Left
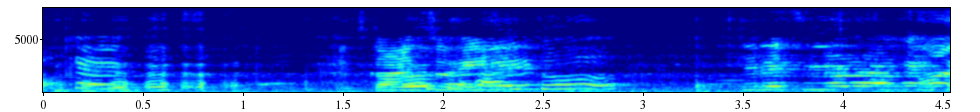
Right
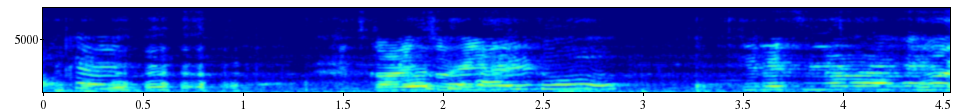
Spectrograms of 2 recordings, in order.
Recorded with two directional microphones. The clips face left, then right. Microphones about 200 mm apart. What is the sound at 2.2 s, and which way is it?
Speech, 25° left (ahead or behind).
